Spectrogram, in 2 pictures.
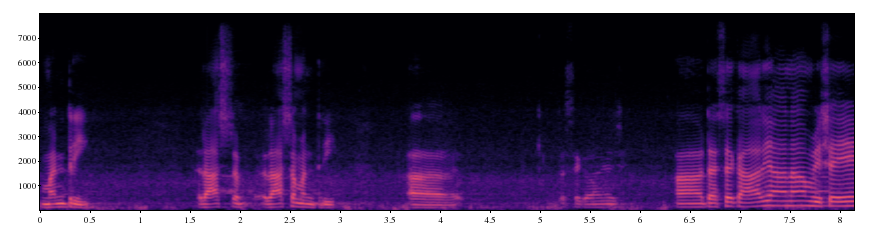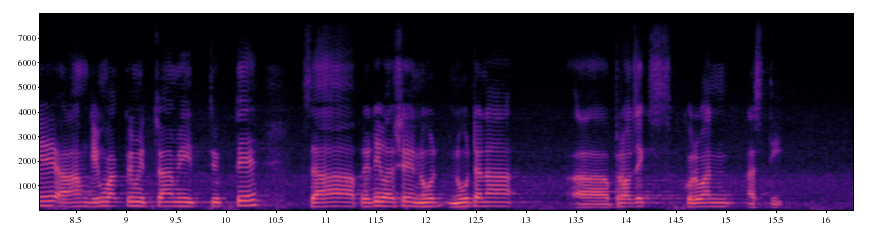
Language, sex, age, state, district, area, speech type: Sanskrit, male, 18-30, Telangana, Hyderabad, urban, spontaneous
